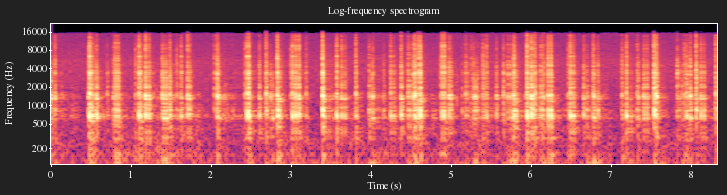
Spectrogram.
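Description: Long natural nails with silver polish tap continuously on a plastic container in a quick, uneven run of light clicks. Each tap is short and dry with almost no ring, carrying a hollow mid tone near 840 Hz and a bright, thin edge over faint background noise.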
